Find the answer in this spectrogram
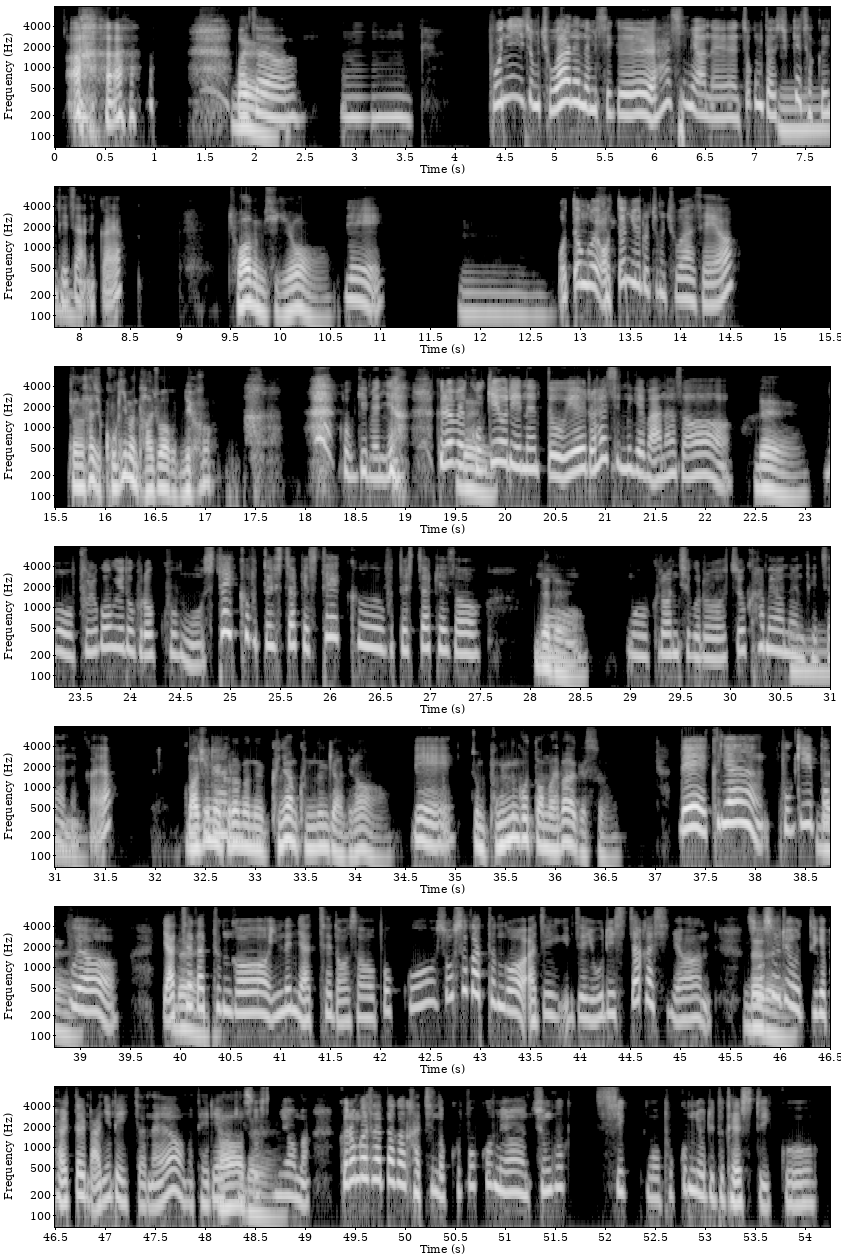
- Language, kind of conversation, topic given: Korean, unstructured, 집에서 요리해 먹는 것과 외식하는 것 중 어느 쪽이 더 좋으신가요?
- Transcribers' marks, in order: laughing while speaking: "아"; laugh; laughing while speaking: "좋아하거든요"; laugh; laughing while speaking: "고기면요?"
